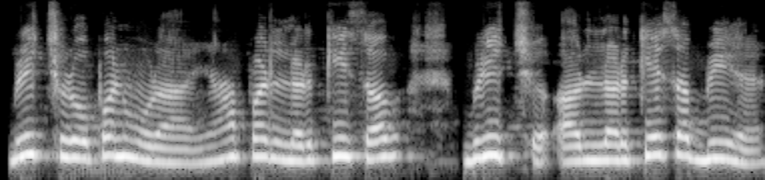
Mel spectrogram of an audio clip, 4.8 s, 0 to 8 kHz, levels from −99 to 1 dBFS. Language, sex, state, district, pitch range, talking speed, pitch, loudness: Hindi, male, Bihar, Lakhisarai, 220-280 Hz, 185 wpm, 255 Hz, -12 LUFS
